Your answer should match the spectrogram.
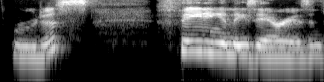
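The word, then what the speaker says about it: Bryde's: the significance of Brutus whales or which is red Brides but actually pronounced Brutus feeding in these areas in fact it was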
